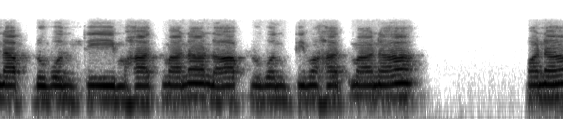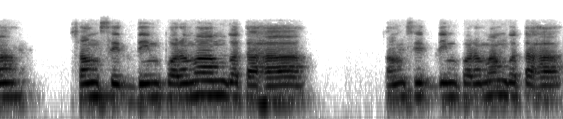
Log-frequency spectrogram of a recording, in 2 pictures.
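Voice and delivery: measured recitation, full "haa" closing গতাহা; verse pronunciation demo. Shown as a demonstration. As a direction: recite evenly, মহাত্মানা light at the end and গতাহা full. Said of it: "বিসর্গ থাকলে পুনঃ উচ্চারণ হবে". (গতাহা শেষে পূর্ণ হ দিয়ে আবৃত্তি)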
